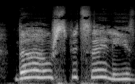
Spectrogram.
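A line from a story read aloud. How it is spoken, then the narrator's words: Laughing. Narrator (Russian): засмеялся Жак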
